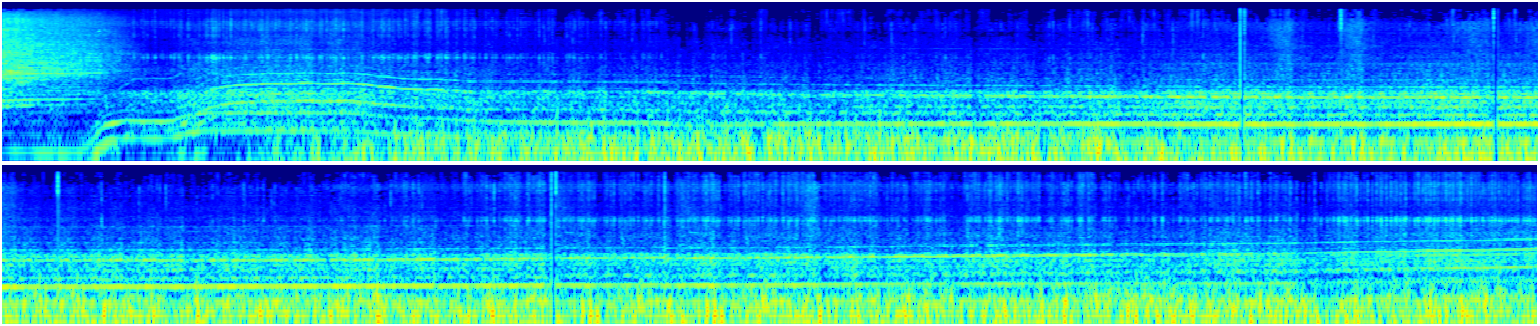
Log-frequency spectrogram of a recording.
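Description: Snowmobile engine heard from on board a moving sled, over the rumble of the machine running along the trail. The engine revs up and eases off a few seconds in, holds a steady cruising pitch, then climbs again near the end.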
